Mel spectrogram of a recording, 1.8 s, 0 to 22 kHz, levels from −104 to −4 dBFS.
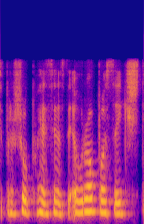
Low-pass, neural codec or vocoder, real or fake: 7.2 kHz; codec, 16 kHz, 4.8 kbps, FACodec; fake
